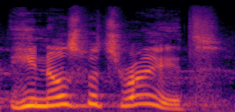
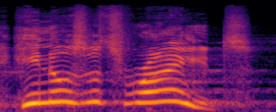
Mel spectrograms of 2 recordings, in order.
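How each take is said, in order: First: Said in the usual way. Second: "He knows what's right" high, loud and drawn out; emphatic declaration. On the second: Real, not acted. Preacher repeating the key point to the congregation, emphatic "He knows what's right". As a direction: proclaim "He knows what's right" slowly, with force.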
